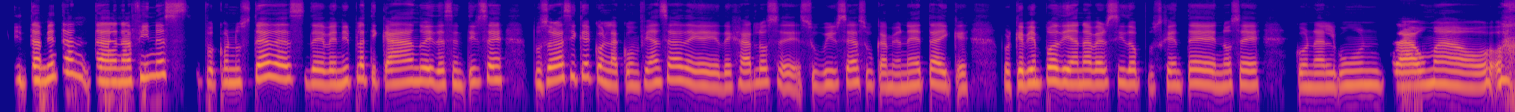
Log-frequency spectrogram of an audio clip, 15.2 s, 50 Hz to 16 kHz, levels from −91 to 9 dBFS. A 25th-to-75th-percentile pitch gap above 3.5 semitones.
No: average, 3.1 semitones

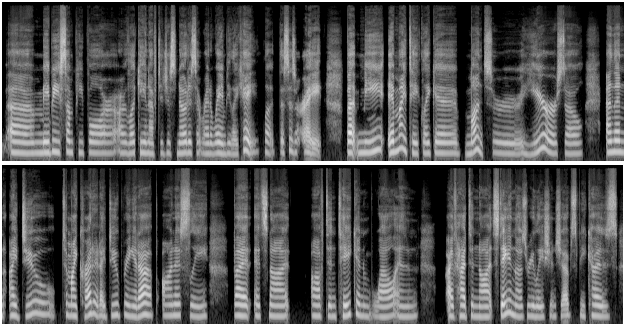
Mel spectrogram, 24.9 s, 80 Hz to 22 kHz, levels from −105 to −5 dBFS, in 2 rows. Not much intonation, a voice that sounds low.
No: narrow, 1.4 semitones; high, 235 Hz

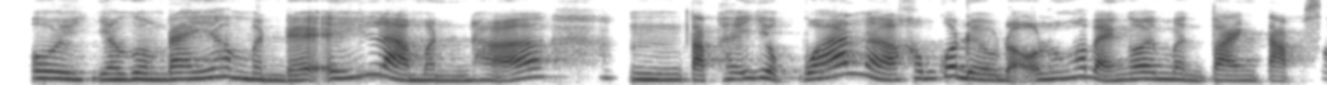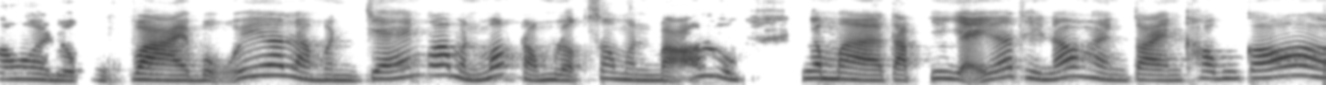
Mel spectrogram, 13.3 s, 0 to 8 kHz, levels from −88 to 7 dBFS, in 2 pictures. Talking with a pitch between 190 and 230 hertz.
Yes: high, 220 Hz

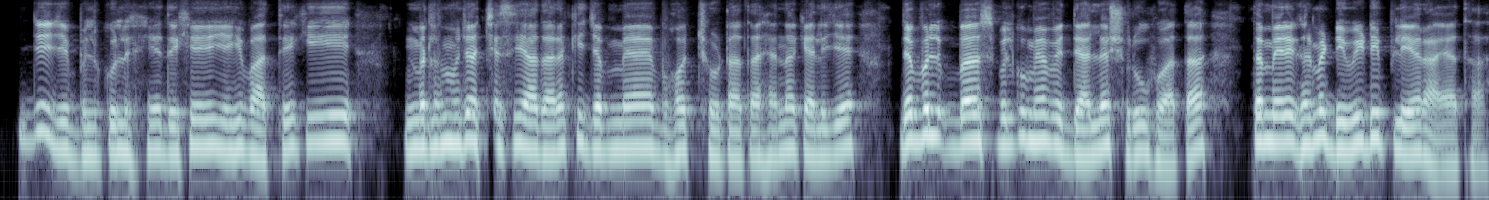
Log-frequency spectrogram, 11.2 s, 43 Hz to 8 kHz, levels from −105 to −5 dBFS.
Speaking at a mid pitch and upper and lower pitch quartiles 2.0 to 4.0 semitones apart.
No: medium, 165 Hz; average, 4.6 semitones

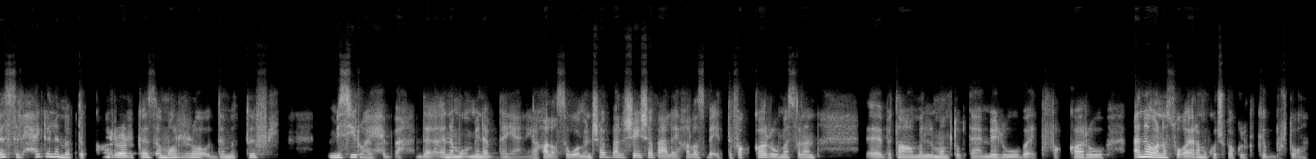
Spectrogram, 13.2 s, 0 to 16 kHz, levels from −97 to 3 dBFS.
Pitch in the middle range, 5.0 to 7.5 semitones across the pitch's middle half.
No: medium, 160 Hz; average, 4.0 semitones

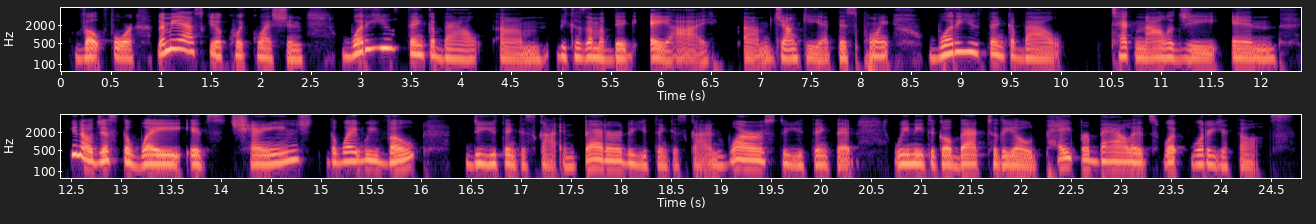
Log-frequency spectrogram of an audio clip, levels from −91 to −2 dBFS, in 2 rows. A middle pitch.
Yes: medium, 150 Hz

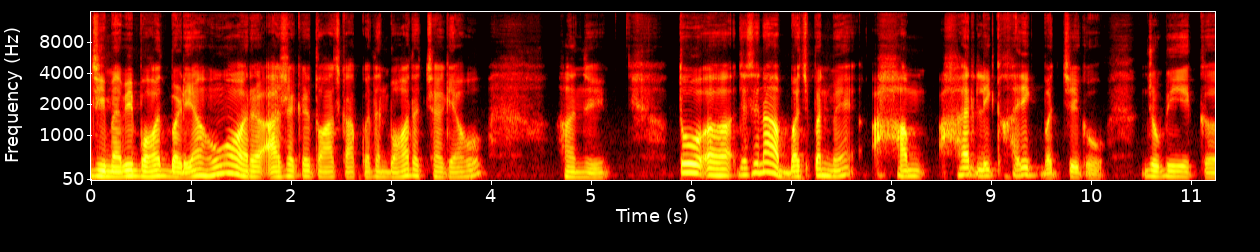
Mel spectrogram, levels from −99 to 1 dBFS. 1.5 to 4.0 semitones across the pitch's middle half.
No: average, 4.5 semitones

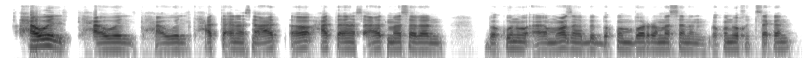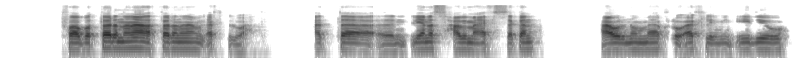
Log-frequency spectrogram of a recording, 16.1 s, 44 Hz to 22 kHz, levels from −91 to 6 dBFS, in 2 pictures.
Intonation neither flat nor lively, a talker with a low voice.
No: narrow, 1.1 semitones; low, 120 Hz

